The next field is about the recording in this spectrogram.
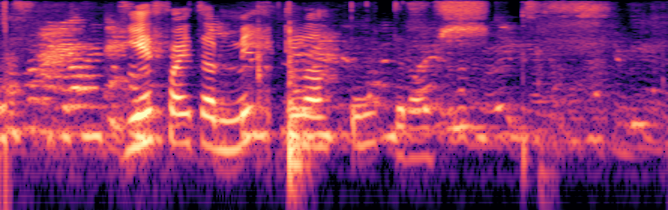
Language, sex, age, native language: Icelandic, male, 10, Icelandic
